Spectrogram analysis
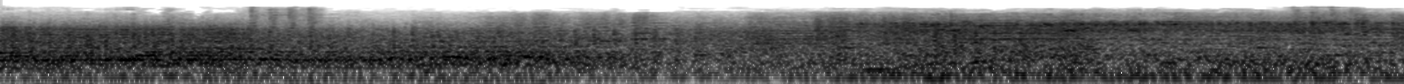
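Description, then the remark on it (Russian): A dense, unbroken battle din of gunfire and shell blasts as Soviet planes, tanks and infantry advance and retreating Germans fire back. It blurs into a steady roar with low rumbling underneath, fairly loud and continuous throughout, with no voices. “Немцы отстреливаются, но бегут, бросая свои перевернутые пушки и вкопанные в землю танки в камуфляжной раскраске.”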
